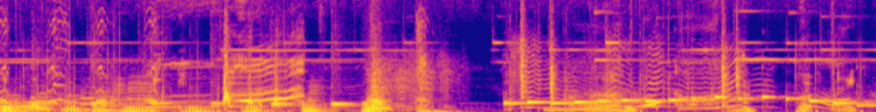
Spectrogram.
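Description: Cartoon soundtrack of music and sound effects with many gliding, squeaky tones and sharp hits. After a brief dip in level, a stepped, rising run of notes follows about four seconds in.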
